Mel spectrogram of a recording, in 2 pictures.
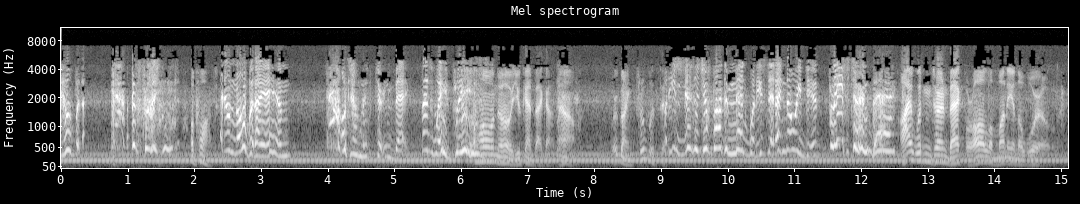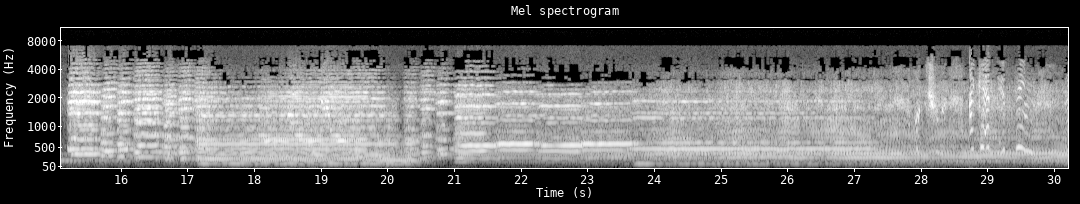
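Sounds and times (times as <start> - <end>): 
speech: 0.0 - 0.6, 1.2 - 16.8
small airplane engine droning as it throttles back to land: 0.0 - 30.2
laughter: 0.8 - 2.2, 5.5 - 6.8.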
